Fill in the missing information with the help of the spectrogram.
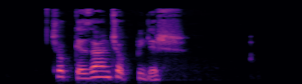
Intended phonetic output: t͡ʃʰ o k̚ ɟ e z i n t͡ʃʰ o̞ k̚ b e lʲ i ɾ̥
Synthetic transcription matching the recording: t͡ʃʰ o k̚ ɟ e z æ n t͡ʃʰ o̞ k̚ b i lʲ i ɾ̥

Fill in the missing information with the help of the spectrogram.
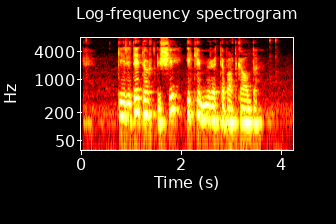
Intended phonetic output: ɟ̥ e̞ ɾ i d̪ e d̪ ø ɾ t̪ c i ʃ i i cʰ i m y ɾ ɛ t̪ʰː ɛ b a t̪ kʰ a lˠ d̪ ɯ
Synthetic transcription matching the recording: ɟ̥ e̞ ɾ i d̪ ɛ d̪ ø ɾ t̪ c i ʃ i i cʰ i m y ɾ ɛ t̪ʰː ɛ b a t̪ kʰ a lˠ d̪ ɯ

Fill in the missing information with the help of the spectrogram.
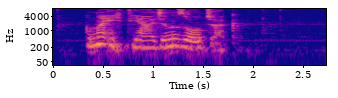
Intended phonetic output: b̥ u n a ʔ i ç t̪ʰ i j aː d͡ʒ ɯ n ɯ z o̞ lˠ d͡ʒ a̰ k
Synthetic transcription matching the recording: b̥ u n a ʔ i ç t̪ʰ i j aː d͡ʒ ɯ n ɯ z o̞ lˠ d͡ʒ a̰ k

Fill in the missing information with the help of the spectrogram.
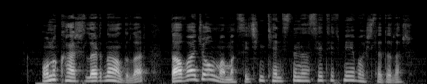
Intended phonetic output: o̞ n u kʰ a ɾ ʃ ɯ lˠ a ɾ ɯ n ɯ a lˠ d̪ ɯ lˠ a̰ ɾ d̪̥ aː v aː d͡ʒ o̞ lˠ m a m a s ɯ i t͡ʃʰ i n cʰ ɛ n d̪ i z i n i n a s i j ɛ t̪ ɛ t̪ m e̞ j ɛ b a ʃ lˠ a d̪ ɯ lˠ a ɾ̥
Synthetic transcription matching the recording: o̞ n u kʰ a ɾ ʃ ɯ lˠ a ɾ ɯ n ɯ a lˠ d̪ ɯ lˠ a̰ ɾ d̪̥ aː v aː d͡ʒ o̞ lˠ m a m a s ɯ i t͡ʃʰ i n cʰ ɛ n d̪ i s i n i n a s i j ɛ t̪ ɛ t̪ m e̞ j ɛ b a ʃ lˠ a d̪ ɯ lˠ a ɾ̥

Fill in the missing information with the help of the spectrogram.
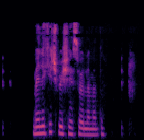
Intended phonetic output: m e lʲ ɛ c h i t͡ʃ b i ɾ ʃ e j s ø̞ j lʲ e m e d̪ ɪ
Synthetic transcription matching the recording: m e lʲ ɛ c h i t͡ʃ b i ɾ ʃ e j s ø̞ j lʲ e m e d̪ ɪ

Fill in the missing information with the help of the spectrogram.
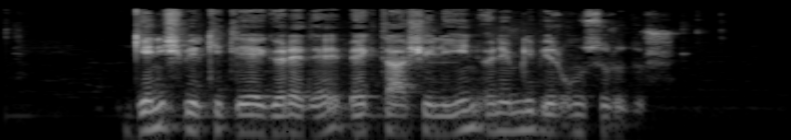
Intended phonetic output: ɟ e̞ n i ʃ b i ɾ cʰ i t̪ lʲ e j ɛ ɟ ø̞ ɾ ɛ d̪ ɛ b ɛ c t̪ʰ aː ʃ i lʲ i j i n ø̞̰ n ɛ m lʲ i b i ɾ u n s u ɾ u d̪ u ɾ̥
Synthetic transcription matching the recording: ɟ e̞ n i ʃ b i ɾ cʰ i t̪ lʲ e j ɛ ɟ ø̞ ɾ ɛ d̪ ɛ b ɛ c t̪ʰ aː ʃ i lʲ i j i n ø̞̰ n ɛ m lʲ i b i ɾ u n s u ɾ u d̪ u ɾ̥

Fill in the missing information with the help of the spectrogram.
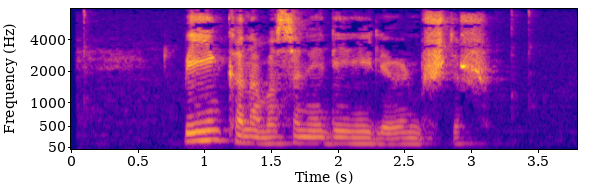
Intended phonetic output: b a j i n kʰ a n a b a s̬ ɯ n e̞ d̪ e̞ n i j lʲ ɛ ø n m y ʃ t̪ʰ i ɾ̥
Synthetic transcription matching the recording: b e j i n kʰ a n a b a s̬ ɯ n e̞ d̪ e̞ n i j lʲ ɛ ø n m y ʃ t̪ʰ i ɾ̥

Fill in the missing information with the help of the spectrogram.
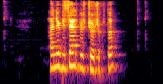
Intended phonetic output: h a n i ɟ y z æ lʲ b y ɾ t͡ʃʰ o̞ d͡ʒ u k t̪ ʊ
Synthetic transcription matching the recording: h a n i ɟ y z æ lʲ b i ɾ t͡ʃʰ o̞ d͡ʒ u k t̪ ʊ

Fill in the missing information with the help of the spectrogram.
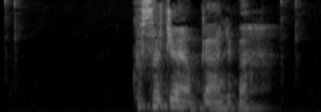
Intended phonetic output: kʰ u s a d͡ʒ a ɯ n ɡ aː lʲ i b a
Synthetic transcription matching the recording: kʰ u s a d͡ʒ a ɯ m ɡ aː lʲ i b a

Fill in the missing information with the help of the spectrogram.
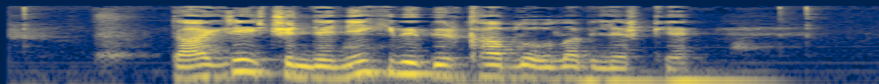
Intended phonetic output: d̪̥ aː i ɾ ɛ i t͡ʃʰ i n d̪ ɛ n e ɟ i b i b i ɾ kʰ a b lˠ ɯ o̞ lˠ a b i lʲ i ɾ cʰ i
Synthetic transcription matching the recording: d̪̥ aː i ɾ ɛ i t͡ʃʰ i n d̪ ɛ n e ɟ i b i b i ɾ kʰ a b lˠ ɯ o̞ lˠ a b i lʲ i ɾ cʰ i

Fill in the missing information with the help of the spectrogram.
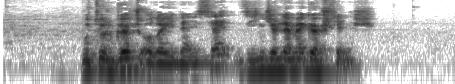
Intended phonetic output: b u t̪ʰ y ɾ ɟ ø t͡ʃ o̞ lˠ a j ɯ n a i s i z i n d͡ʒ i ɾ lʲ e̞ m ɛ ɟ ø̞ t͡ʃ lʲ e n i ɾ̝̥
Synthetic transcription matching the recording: b u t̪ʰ y ɾ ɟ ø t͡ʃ o̞ lˠ a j ɯ n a i s ɛ z i n d͡ʒ i ɾ lʲ e̞ m ɛ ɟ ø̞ t͡ʃ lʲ e n i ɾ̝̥

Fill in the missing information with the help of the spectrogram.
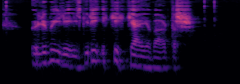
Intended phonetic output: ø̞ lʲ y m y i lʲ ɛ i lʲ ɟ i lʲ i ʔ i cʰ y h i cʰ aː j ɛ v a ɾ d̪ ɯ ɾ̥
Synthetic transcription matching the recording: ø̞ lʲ y m y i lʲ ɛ i lʲ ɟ i lʲ i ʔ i cʰ i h i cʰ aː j ɛ v a ɾ d̪ ɯ ɾ̥

